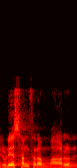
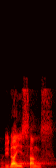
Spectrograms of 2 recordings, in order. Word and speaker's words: 르네상스: 라틴어에서 이 르네상스란 말이 이제 우리에게까지 전해졌어요. 이 영어로는 발음을 하면 리나이상스. 우리는 원래 발음대로 라틴어 발음대로 우리 한국에서는 르네상스 이렇게 부르고 있습니다.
